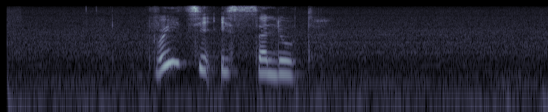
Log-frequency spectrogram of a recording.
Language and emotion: Russian, positive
